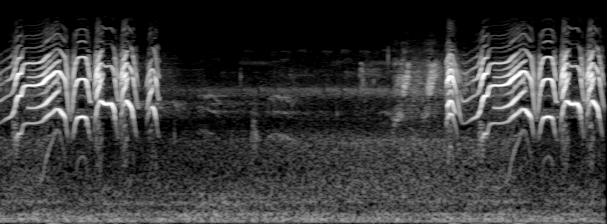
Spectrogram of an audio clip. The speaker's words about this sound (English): They're called black-bellied whistling ducks, and they're widespread in Central and South America.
